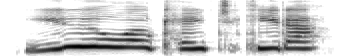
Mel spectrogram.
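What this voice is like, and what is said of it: Tiny squeaky character voice. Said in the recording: “A tiny, squeaky voice”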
